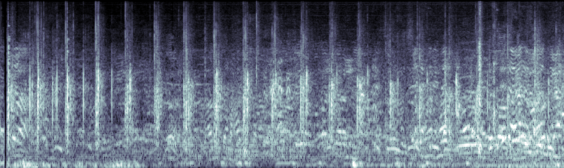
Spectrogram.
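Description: A crowd claps along in a steady rhythm.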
